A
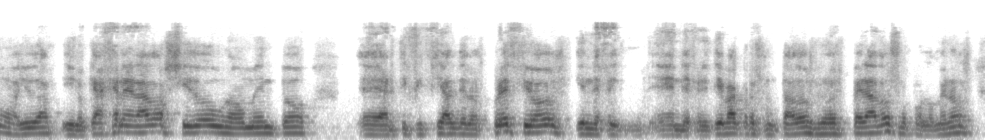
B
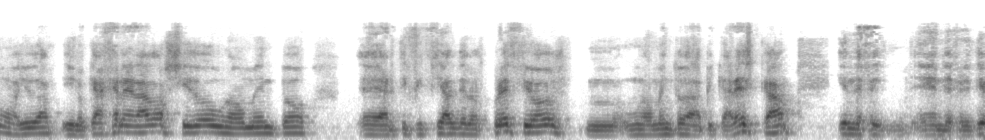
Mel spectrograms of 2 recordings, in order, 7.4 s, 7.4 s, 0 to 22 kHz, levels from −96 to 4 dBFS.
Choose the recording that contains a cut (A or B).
A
